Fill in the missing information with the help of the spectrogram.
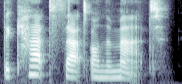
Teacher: Tap on cat and mat. The other words are said quickly.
